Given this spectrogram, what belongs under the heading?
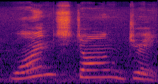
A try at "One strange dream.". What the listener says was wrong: Not strong. What does that E do to the A? That silent E at the end, what does it do to the A?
